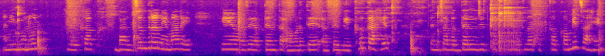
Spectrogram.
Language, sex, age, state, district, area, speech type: Marathi, female, 30-45, Maharashtra, Nashik, urban, spontaneous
